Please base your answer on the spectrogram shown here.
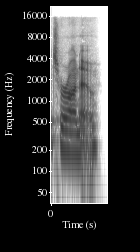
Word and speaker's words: Toronto: do you say it I just say Toronto OH Toronto I get rid of that t throw it right out the window I like it Toronto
